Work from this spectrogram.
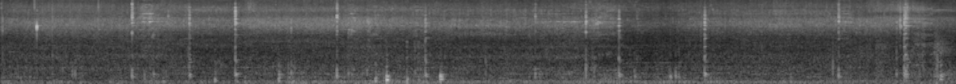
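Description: Potato pieces frying lightly in oil in a pan, a steady close sizzle with scattered crackles and pops and occasional stirring clicks.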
